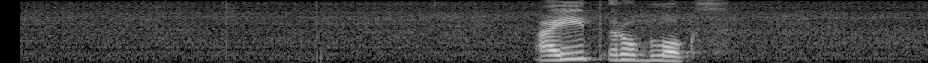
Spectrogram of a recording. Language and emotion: Russian, neutral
